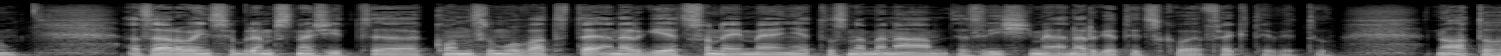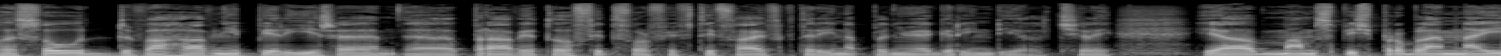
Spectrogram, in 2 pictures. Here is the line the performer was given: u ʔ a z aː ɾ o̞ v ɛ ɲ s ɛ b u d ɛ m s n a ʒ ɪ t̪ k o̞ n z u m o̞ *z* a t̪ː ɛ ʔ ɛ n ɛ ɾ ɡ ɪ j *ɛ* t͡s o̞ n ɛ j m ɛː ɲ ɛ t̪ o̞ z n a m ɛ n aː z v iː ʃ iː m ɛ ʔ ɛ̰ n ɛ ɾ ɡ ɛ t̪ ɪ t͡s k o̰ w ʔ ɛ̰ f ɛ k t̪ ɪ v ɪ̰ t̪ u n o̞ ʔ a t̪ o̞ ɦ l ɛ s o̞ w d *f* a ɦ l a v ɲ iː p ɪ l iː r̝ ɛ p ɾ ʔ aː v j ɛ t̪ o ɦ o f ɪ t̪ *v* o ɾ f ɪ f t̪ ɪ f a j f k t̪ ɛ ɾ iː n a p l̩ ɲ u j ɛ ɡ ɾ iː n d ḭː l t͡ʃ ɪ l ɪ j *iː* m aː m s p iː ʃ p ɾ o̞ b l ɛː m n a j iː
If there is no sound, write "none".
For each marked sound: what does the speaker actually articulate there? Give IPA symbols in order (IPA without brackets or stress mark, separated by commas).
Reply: v, ɛ, v, f, aː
